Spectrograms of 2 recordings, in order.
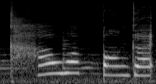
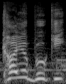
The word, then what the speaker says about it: Kayabuki: By Kawabunga Iki. Yoimiya, this is a really strange name. Who's this Kawabunga? It's pronounced Kayabuki Ike.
